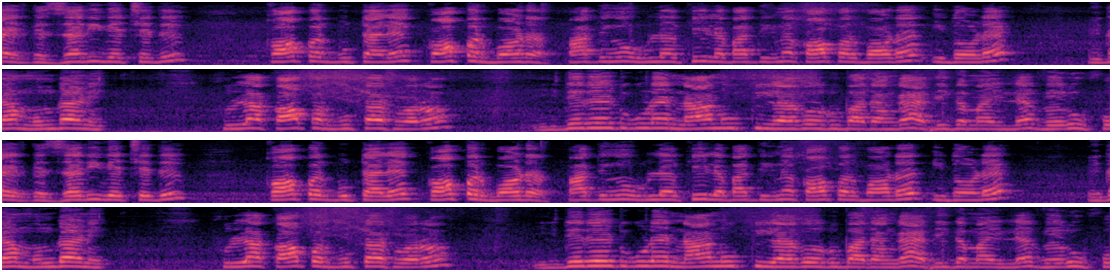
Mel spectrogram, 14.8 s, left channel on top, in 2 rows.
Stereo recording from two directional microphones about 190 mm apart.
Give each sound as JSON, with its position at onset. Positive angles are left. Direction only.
{"t": 0.0, "sound": "speech", "side_deg": -25}
{"t": 9.0, "sound": "speech", "side_deg": -20}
